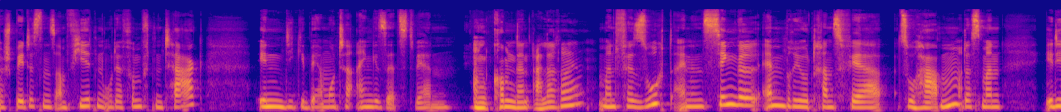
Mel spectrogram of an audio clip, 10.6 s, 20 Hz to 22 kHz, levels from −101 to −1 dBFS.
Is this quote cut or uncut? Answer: cut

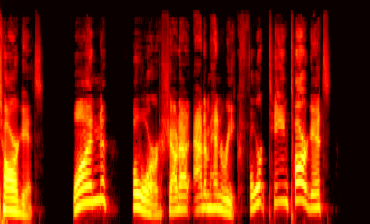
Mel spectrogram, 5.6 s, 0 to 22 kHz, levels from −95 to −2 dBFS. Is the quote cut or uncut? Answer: uncut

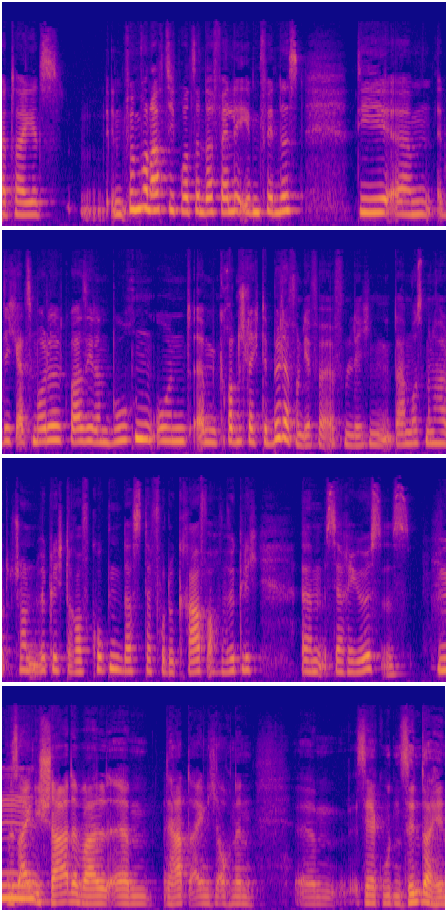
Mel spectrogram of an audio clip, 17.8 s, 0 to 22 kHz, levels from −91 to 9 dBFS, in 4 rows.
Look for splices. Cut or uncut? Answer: cut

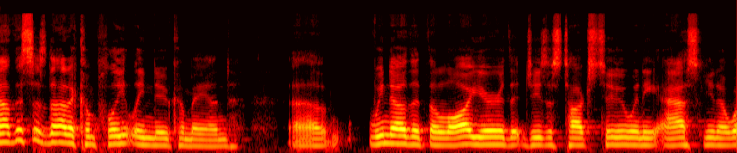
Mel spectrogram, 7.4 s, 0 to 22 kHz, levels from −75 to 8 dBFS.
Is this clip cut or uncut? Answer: uncut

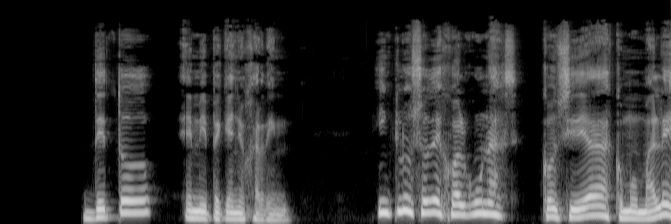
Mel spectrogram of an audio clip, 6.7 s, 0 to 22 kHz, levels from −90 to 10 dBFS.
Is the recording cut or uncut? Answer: cut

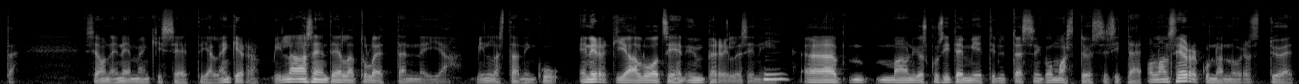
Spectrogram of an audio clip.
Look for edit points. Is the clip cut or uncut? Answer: cut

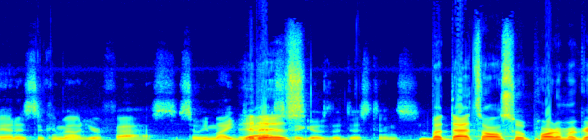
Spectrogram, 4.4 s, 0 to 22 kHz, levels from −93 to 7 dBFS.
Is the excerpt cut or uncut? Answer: uncut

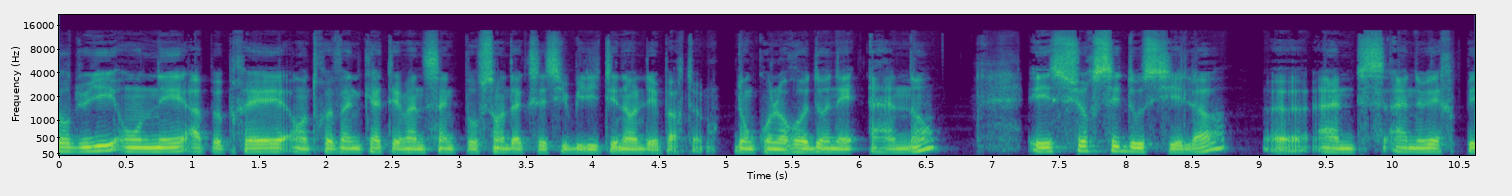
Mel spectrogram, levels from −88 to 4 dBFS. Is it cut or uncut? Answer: cut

